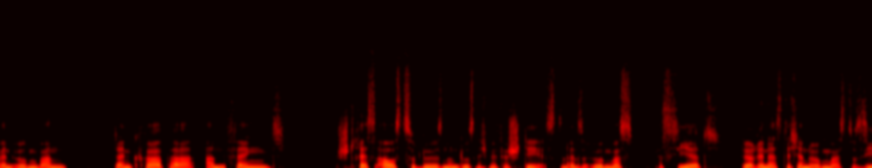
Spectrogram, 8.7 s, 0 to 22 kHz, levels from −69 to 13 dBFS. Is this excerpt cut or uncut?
uncut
